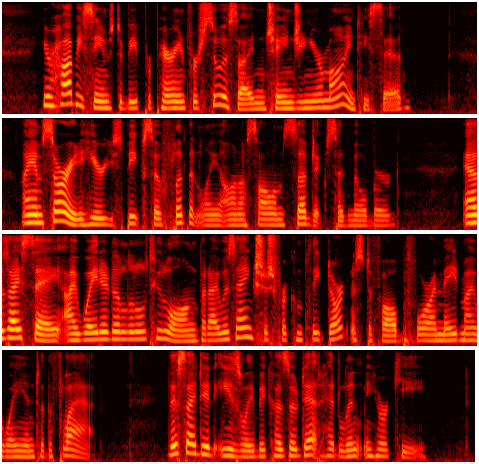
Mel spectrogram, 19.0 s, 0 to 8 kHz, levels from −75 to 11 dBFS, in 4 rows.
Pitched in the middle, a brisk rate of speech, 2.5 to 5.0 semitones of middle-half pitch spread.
Yes: medium, 170 Hz; fast, 210 wpm; average, 3.9 semitones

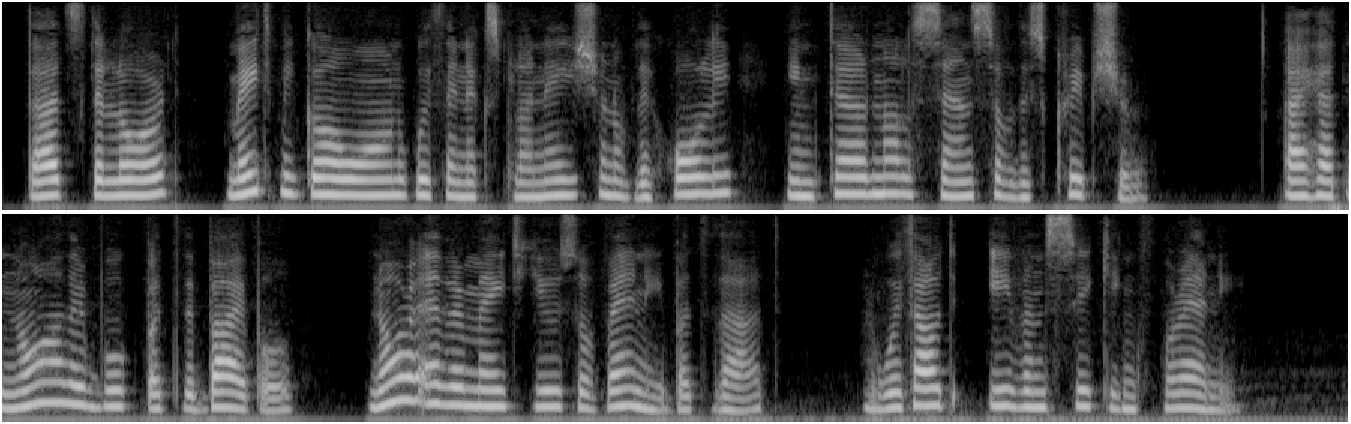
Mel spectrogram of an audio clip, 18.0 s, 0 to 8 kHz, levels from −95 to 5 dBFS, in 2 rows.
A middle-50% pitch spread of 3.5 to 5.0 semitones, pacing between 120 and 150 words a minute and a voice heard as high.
No: narrow, 2.6 semitones; slow, 135 wpm; high, 225 Hz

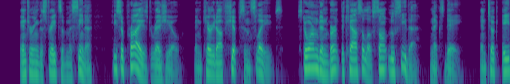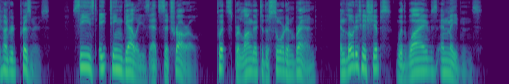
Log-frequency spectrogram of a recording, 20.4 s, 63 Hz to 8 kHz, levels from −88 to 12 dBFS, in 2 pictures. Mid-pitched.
No: low, 125 Hz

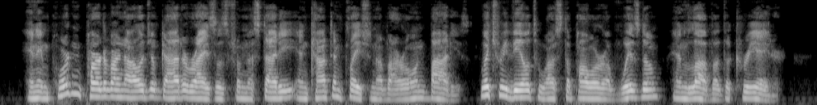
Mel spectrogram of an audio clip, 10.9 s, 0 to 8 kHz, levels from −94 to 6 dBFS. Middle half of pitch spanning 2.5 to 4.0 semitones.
Yes: average, 3.7 semitones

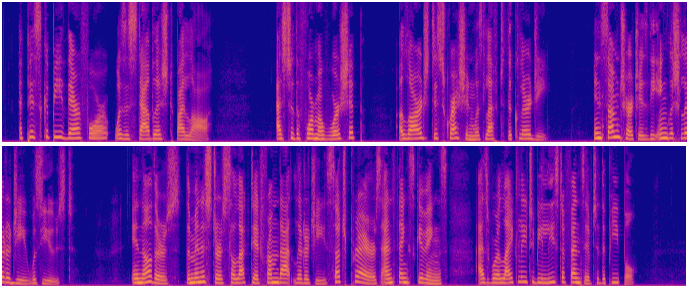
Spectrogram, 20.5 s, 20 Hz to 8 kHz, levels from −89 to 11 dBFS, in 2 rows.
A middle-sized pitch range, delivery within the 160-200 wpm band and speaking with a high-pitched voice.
No: average, 3.3 semitones; average, 145 wpm; high, 235 Hz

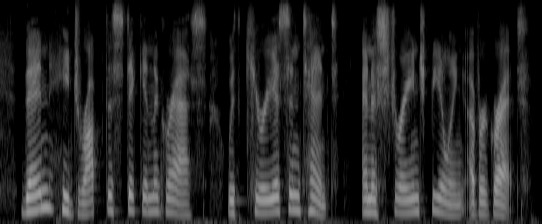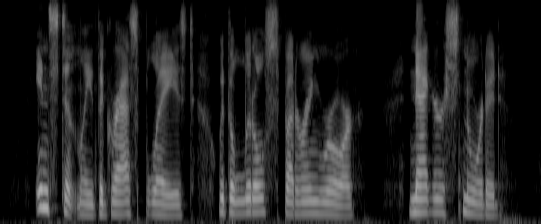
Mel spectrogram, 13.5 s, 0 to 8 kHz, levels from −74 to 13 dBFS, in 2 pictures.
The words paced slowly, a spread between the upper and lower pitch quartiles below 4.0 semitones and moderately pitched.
Yes: slow, 125 wpm; average, 3.1 semitones; medium, 165 Hz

